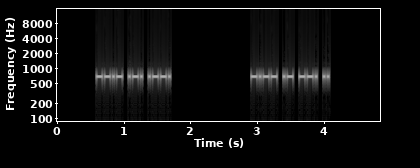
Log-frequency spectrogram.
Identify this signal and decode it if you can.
Morse code, heard as a keyed tone, about 37 wpm, 700 Hz. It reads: QRP YAGI
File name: IQE Course 3 - Lesson 89 - YAGI - Two Elements - 40wpm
